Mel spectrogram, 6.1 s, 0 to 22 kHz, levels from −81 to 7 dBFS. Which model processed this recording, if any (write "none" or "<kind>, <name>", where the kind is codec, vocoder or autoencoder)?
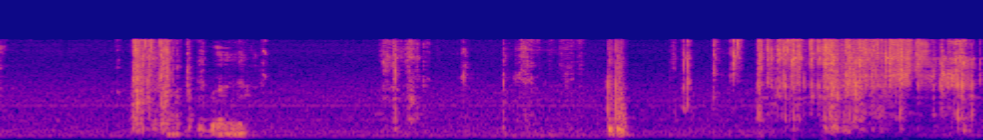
none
